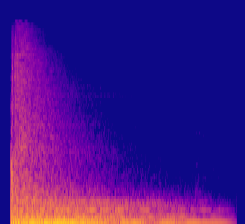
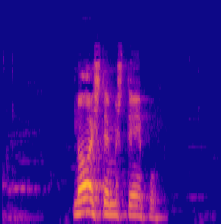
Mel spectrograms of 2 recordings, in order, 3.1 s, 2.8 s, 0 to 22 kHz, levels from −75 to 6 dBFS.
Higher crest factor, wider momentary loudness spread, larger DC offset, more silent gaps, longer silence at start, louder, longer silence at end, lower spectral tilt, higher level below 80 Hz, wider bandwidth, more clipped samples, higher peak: second, 12 dB vs 18 dB; about the same, 16 LU vs 15 LU; neither; neither; second, 0.15 s vs 0.9 s; about the same, -15 LUFS vs -17 LUFS; second, 0.2 s vs 0.75 s; first, -7 dB/octave vs -3.5 dB/octave; first, -14 dBFS vs -64 dBFS; first, 11.5 kHz vs 10 kHz; neither; about the same, 0 dBFS vs -2 dBFS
